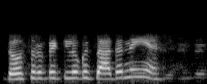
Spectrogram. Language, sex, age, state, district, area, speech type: Urdu, female, 18-30, Uttar Pradesh, Gautam Buddha Nagar, rural, conversation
